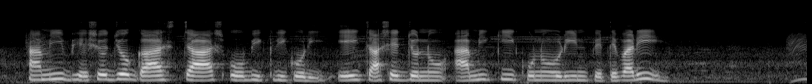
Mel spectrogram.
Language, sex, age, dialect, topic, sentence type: Bengali, female, 18-24, Northern/Varendri, banking, question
